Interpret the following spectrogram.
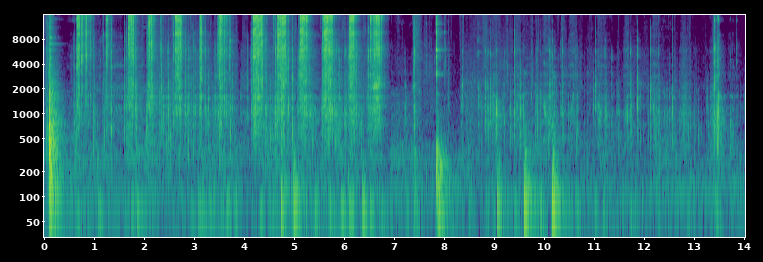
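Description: Ratchet socket wrench clicking in quick bursts, its pawl skipping on each back-stroke as the 19 mm buttstock nut is backed off through a long extension. The clicking stops about seven seconds in, followed by a few scattered knocks.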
